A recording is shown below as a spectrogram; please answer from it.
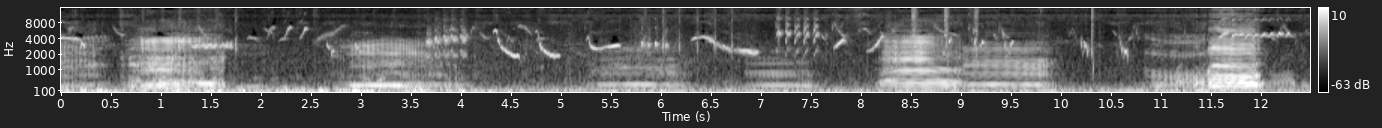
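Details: A herd of village cattle roaming the street lows repeatedly: five drawn-out, harmonic moos spread through the clip, some rising then falling. Small birds chirp and twitter between and over the calls.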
